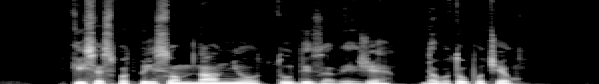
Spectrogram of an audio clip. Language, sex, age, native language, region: Slovenian, male, 60+, Slovenian, Drava region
